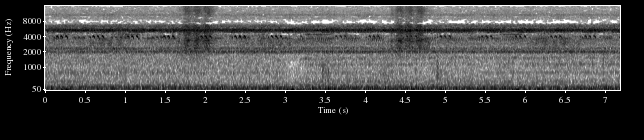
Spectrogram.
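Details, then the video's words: Crickets in a swampy forest at night give a constant high trill and quick pulsed chirps roughly twice a second, with two brief hissing bursts and a low rumbling backdrop. "cricket chirping relaxing sound in night forest"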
